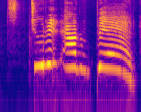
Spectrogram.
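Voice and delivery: high, loud ghostly bellow. Acted. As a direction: raise the alarm, yelling the castle awake. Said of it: "Peev bellowed".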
